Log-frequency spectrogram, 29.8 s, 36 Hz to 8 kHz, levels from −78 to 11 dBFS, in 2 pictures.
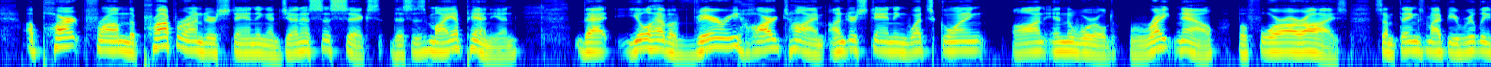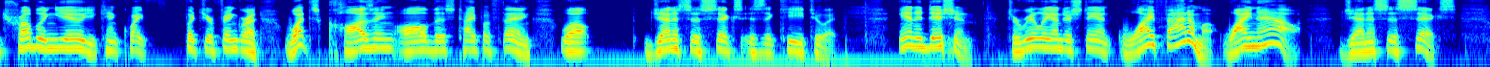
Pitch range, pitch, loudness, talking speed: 125-160 Hz, 140 Hz, -21 LUFS, 145 wpm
